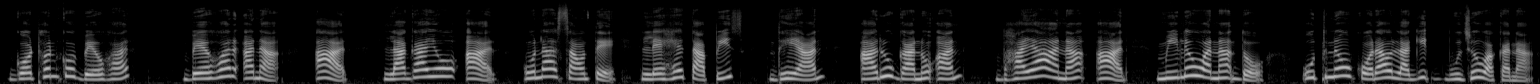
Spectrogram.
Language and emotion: Santali, neutral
